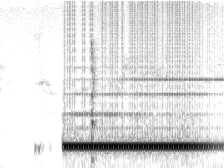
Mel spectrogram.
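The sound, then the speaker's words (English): After a soft click, a steady electronic telephone ringback tone starts and holds unbroken for almost two seconds, loud, a single ringback burst on an outgoing call. “She's ringing.”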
